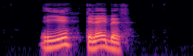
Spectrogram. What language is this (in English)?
Bashkir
